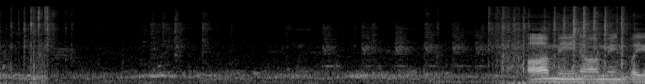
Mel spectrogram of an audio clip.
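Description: Pigeons flap their wings in quick bursts.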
